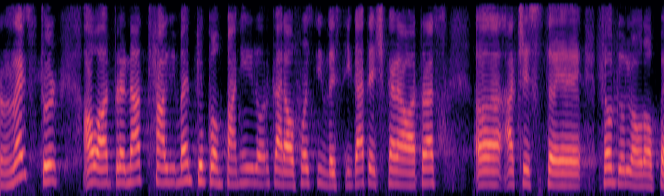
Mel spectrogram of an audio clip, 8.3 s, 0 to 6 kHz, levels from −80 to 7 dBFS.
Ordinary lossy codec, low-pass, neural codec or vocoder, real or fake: none; 5.4 kHz; codec, 16 kHz, 1 kbps, FunCodec, trained on Chinese and English, 50 frames a second; fake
